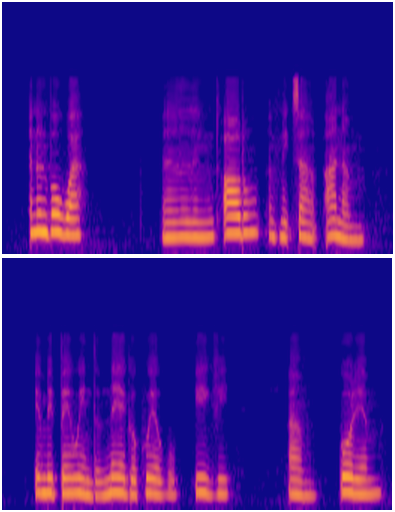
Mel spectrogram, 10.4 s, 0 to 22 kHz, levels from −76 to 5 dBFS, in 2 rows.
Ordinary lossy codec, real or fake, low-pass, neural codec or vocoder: none; fake; 7.2 kHz; codec, 16 kHz, 0.2 kbps, FocalCodec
